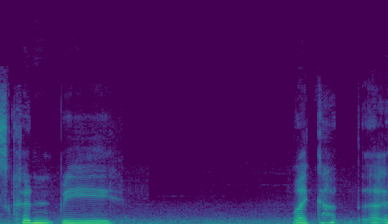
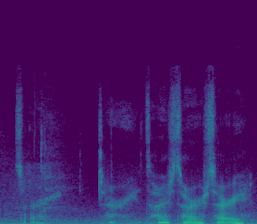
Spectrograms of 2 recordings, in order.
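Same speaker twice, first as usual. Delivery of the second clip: whispered sorry; 9 dB quieter, faster than usual. Real, not acted. Apologising for spoilers.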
